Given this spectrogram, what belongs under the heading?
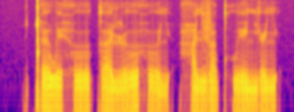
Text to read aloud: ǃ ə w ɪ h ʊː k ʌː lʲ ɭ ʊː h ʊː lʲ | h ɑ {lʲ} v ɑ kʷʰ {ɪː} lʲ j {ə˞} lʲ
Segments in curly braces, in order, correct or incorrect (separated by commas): correct, correct, correct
